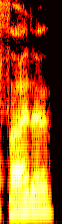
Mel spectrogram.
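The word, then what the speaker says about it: Phydoux: Troy you're here I think this is pronounced Fido you're here p-weight p h y d o u x when you consider that Fido yes absolutely and Maynard W you're here thank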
